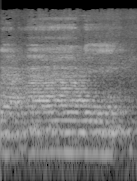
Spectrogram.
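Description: Buddhist chanting by a group in unison, held on one steady pitch in a monotone recitation, with a brief breath about half a second in; the chant stops near the end.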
